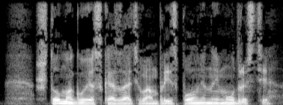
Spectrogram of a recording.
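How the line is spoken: Stalling sigh. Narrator (Russian): Стараясь выиграть хоть немного времени, вздохнул Наму

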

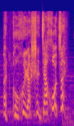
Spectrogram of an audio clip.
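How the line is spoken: Angry. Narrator (Chinese): 荣幸公主愤怒了

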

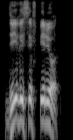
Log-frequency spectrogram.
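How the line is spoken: Shouted. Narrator (Russian): Он крикнул

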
